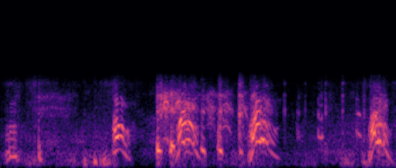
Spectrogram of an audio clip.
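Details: German Shorthaired Pointer barking at a dead seagull, scattered harmonic barks mixed with a person speaking over them.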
